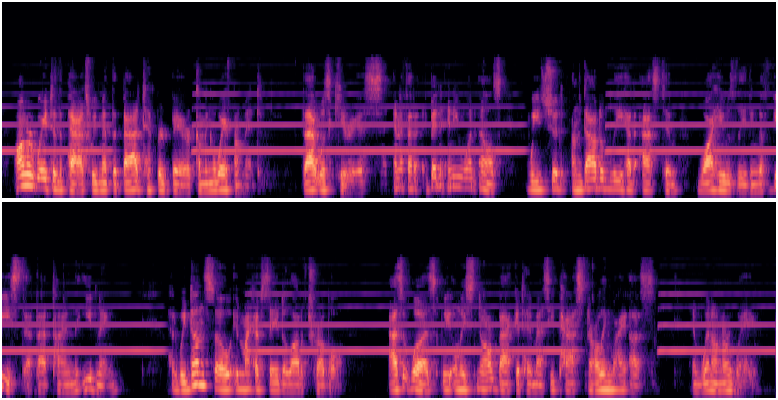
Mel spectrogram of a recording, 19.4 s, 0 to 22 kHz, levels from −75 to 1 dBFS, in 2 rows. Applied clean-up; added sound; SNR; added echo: none; Wind instrument, woodwind instrument; 12 dB; none.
